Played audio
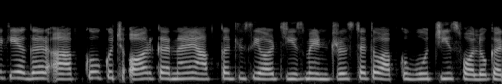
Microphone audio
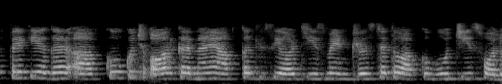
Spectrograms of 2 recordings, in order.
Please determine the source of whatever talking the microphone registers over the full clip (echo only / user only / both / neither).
echo only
